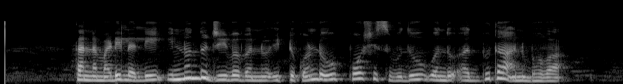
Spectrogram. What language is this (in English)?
Kannada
